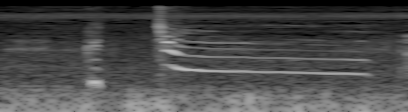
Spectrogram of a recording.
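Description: A single high-pitched voiced cry that starts sharply just under a second in and slides slowly down in pitch for about a second, with a faint click shortly before it.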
